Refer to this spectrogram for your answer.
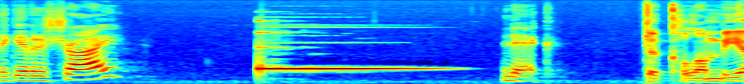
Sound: bell dinging

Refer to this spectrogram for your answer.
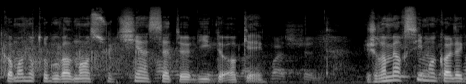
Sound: applause

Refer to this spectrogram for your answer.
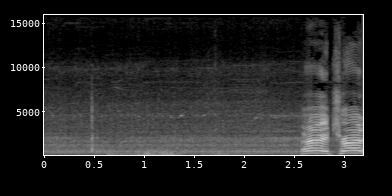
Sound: machine clanking

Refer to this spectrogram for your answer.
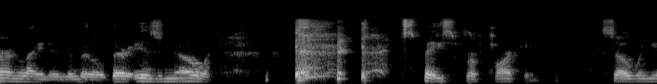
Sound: cough

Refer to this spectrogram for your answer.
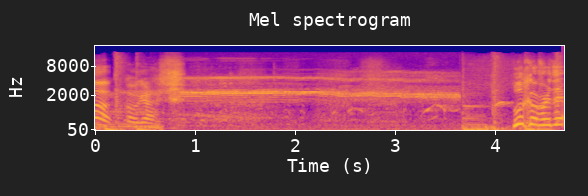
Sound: screaming

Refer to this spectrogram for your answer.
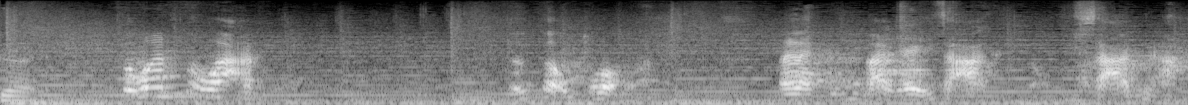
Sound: speaking in foreign language

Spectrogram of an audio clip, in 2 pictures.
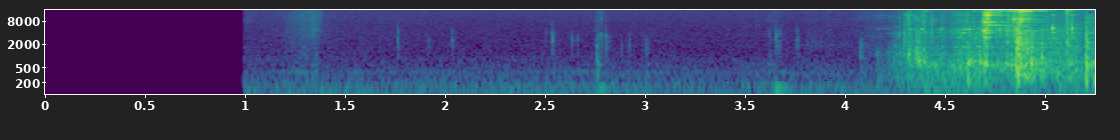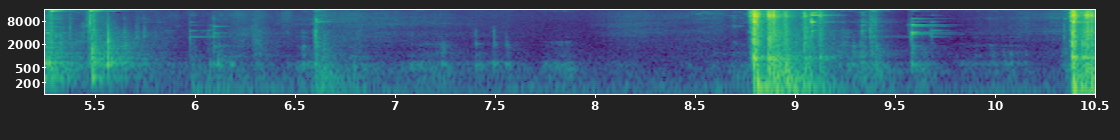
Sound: sound of chain

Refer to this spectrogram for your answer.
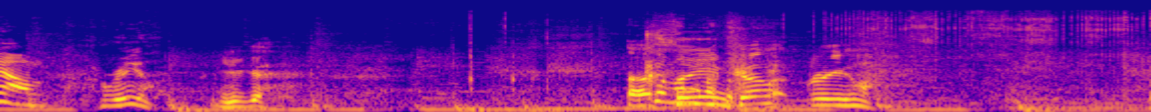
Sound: reeling noises

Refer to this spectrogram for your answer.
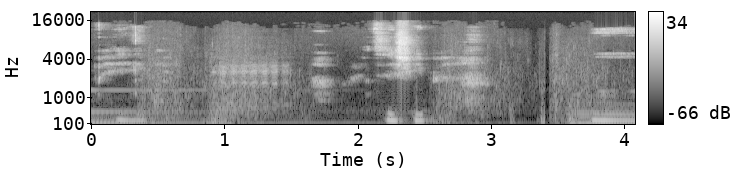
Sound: gasp

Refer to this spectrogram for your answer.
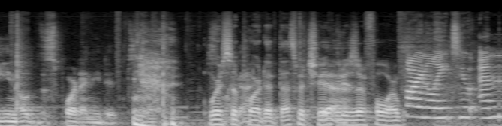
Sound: chuckles

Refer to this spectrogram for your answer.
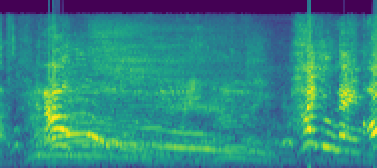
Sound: audience moans

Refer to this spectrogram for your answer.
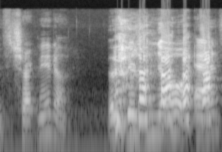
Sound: laughs

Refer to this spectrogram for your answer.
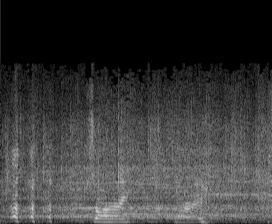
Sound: laughs; audience applauding

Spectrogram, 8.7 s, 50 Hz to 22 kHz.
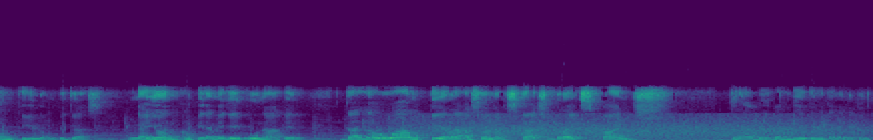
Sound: self-aggrandizing applause #2

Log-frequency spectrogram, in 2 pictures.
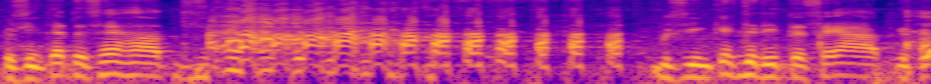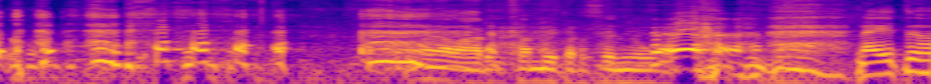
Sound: laughs

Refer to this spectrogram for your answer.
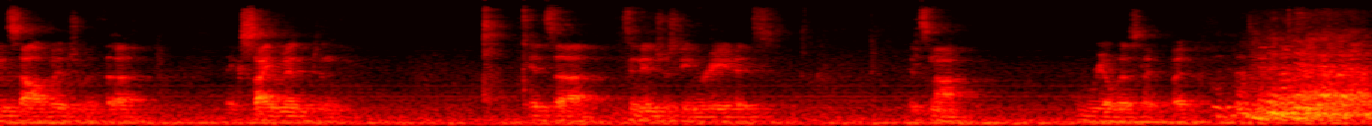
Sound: laughs

